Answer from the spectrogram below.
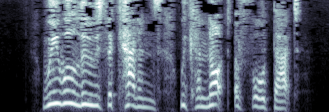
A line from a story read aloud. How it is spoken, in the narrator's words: Larda whistled sharply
